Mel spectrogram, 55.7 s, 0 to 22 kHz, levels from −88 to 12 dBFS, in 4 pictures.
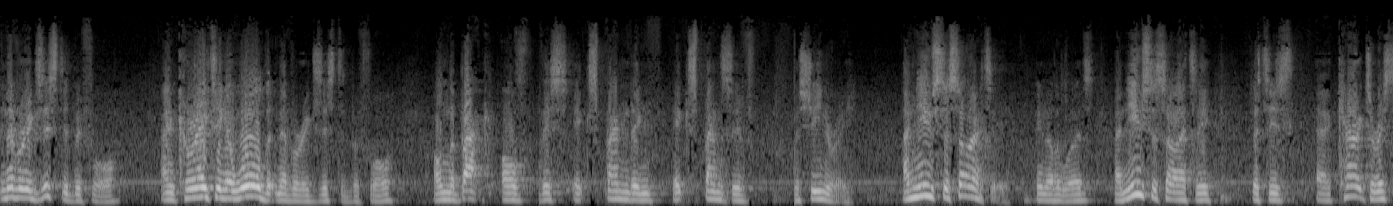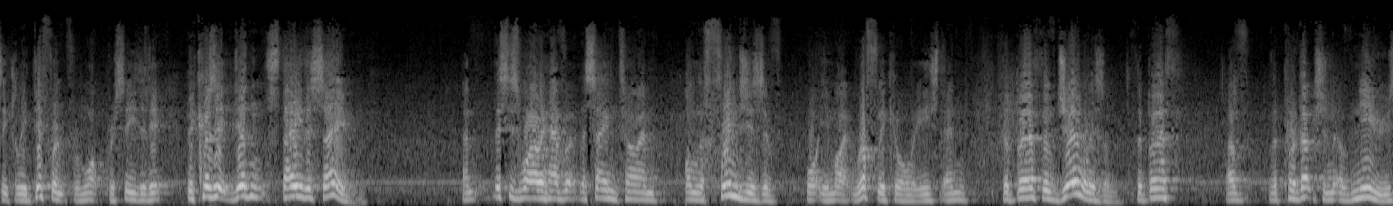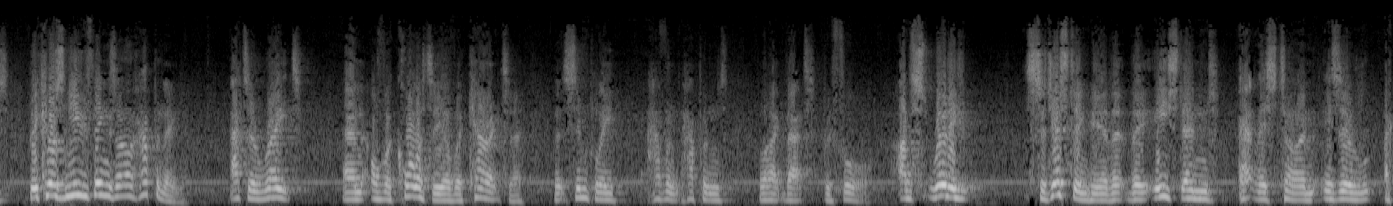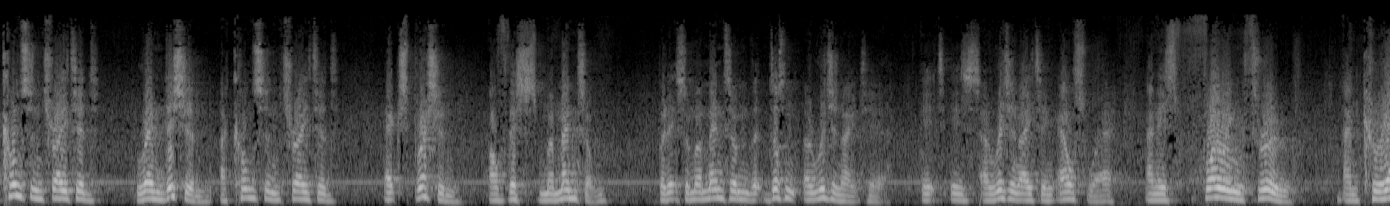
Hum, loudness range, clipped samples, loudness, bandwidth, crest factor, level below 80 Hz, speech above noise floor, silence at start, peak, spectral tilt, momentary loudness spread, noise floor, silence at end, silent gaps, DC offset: none; 5 LU; under 0.1%; -22 LUFS; 15.5 kHz; 18 dB; -62 dBFS; 23 dB; 0 s; -4 dBFS; -5.5 dB/octave; 14 LU; -44 dBFS; 0 s; none; under 0.1%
